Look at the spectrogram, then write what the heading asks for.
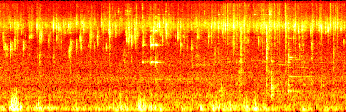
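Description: Onion, garlic and green chillies sizzling and crackling in hot oil in a steel pan, stirred with a spatula.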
